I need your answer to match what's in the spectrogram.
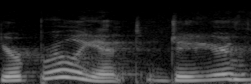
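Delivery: ordinary delivery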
